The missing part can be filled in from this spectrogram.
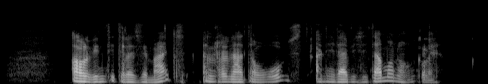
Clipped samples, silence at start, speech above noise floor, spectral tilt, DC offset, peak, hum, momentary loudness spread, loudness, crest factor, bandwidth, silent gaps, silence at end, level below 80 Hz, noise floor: under 0.1%; 0.7 s; 29 dB; -7.5 dB/octave; under 0.1%; -2 dBFS; none; 15 LU; -27 LUFS; 26 dB; 7.2 kHz; none; 0.5 s; -62 dBFS; -56 dBFS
